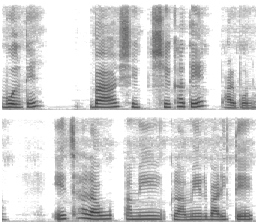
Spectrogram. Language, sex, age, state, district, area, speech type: Bengali, female, 18-30, West Bengal, Uttar Dinajpur, urban, spontaneous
